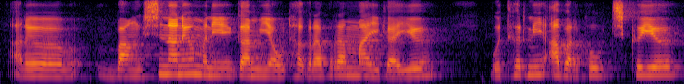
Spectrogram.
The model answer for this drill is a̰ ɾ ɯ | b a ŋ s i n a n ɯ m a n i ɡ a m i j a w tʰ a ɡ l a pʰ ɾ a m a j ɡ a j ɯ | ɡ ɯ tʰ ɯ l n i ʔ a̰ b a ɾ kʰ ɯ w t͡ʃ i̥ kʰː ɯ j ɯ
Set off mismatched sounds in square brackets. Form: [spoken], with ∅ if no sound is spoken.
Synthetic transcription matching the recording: a̰ ɾ ɯ | b a ŋ s i n a n ɯ m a n i ɡ a m i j a w tʰ a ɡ [ɾ] a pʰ ɾ a m a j ɡ a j ɯ | [b] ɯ tʰ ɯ [ɾ] n i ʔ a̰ b a ɾ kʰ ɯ w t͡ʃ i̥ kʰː ɯ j ɯ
